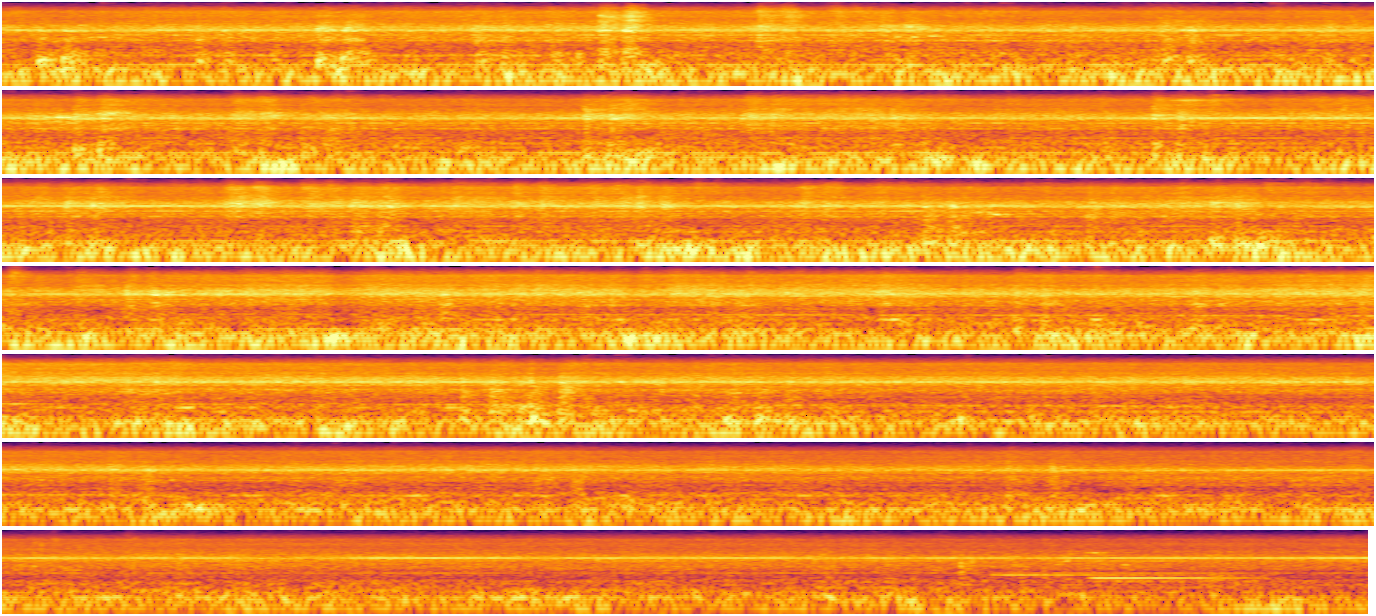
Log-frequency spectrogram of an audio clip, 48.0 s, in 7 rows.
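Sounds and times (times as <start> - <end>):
train rumbling on track: 0.0 - 47.9
steady high whine: 41.1 - 47.9.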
